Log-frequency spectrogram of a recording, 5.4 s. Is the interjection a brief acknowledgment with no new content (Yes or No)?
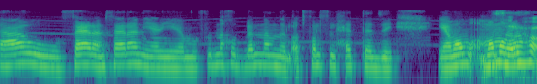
Yes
